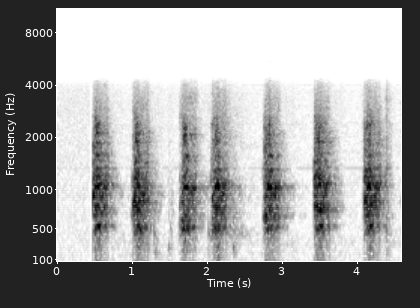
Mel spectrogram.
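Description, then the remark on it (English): A dog barks seven times in a steady, evenly spaced rhythm, each bark short and loud, with quiet gaps between and no talking. “All right, somebody's dog barking, but that's oh, okay.”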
